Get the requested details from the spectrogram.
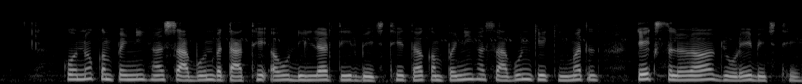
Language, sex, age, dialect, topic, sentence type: Chhattisgarhi, female, 18-24, Western/Budati/Khatahi, banking, statement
